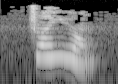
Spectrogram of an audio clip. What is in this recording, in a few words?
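"专用", Mandarin Chinese; chinese-flashcards; hsk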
